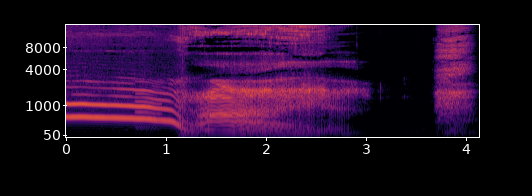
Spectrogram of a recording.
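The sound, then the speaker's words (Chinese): A person imitates the howl of the big bad wolf: a steady, high sustained note that suddenly drops, then trails into a long breathy, rasping exhale, followed by a pause and a short breath. “大野狼，赶快躲起来！”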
